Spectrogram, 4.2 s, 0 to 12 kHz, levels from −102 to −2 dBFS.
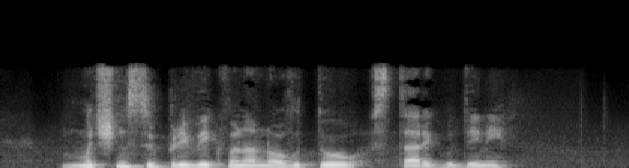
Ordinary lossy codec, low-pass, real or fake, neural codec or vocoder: MP3, 64 kbps; 7.2 kHz; fake; codec, 16 kHz, 1 kbps, X-Codec, WavLM features, trained on Multilingual LibriSpeech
